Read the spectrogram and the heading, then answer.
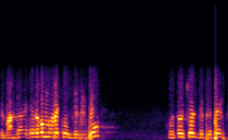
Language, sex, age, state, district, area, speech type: Bengali, male, 18-30, West Bengal, Paschim Bardhaman, rural, conversation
